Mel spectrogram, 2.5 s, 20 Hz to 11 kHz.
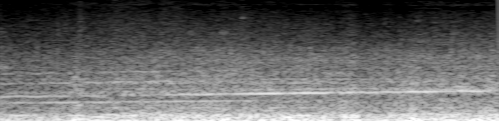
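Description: Battery-electric Heathrow Terminal 5 personal rapid transit pod running along its guideway: a loud low rumble from the ride with a steady electric drive whine that rises slightly in pitch about halfway through.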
